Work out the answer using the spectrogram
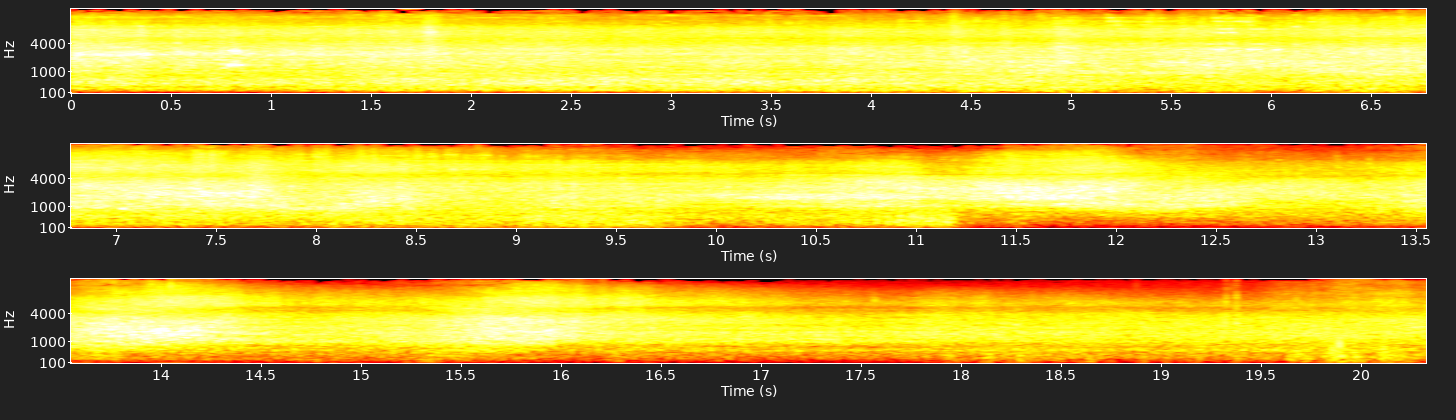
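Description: Freight train of tank wagons rolling past on the rails with a dense rumbling noise. About halfway through the rumble drops away, leaving a fainter hiss that swells and fades a few times.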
